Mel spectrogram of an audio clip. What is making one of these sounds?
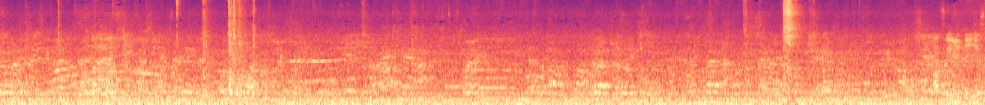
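Metal tongs clink against a pan.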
